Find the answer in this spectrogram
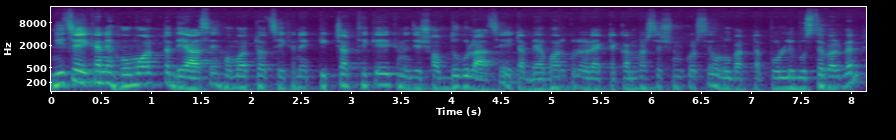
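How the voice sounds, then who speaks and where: A young man with a Bangladeshi Bengali accent teaching a Korean textbook lesson, explaining step by step and repeating key words. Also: fairly high pitch.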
